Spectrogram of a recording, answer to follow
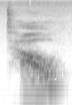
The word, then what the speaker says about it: tau: have the consonant tau this is pronounced tau looks like an uppercase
